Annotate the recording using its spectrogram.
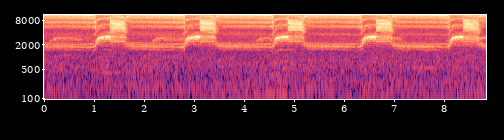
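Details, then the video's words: One cicada, called tonggeret, sings in a garden in Kampung Bunder, Desa Cibening. Its shrill, steady, metallic whine pulses into a sharper, higher surge about every 1.7 seconds, in a regular rhythm, with no other notable sounds. "SORA TONGGERET DI KEBON"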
